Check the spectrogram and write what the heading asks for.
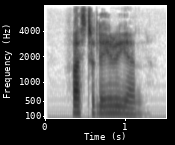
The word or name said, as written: fustilarian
